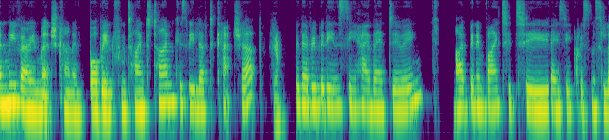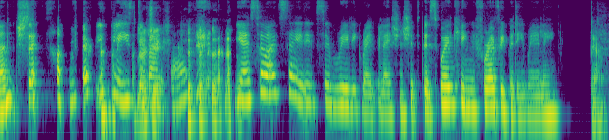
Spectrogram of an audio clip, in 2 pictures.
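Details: Adult woman speaking, brief replies from another person; normal fluent speech.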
